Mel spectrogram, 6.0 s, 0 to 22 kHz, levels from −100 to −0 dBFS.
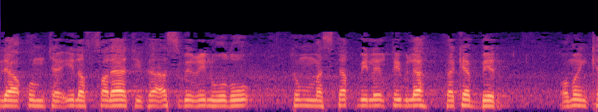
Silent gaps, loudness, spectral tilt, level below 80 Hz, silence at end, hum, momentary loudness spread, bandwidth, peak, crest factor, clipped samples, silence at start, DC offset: none; -23 LUFS; -6.5 dB/octave; -62 dBFS; 0 s; none; 9 LU; 8 kHz; -6 dBFS; 16 dB; under 0.1%; 0 s; under 0.1%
